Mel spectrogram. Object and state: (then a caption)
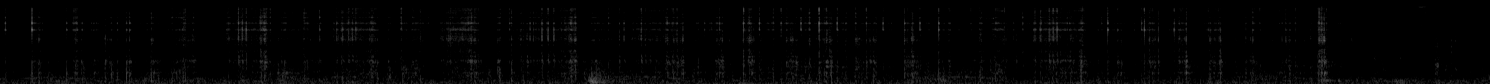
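Ribbed plastic tripod handle. Fingernails scratch along the ribbed black plastic and rubber handle of a tripod pan head held close up. The result is a steady stream of quiet, dry, bright scratching and rasping with many quick short scrapes, some briefly louder than others.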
